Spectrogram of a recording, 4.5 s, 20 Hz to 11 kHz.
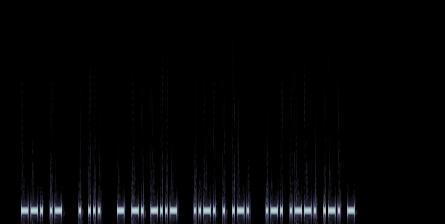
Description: Morse code, heard as a keyed tone, about 49 wpm, 700 Hz. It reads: GA ES TNX FER RPRT
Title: Practice QSO - Exchange 1 - Beginning - 50wpm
